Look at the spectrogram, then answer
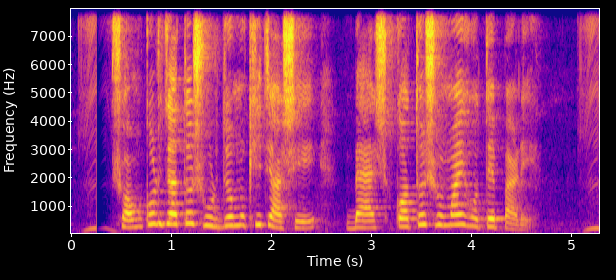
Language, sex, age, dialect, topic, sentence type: Bengali, female, 18-24, Standard Colloquial, agriculture, question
